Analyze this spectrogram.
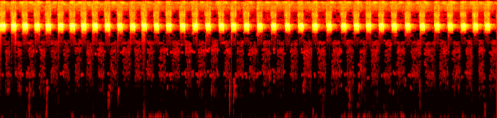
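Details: Continuous high-pitched cricket chirps, rapid and evenly timed at around four pulses per second, keeping a steady rhythm for the whole stretch with a quiet background.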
